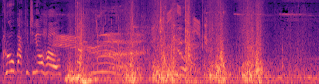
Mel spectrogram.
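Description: Energy blasts whoosh and crackle during a fight.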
